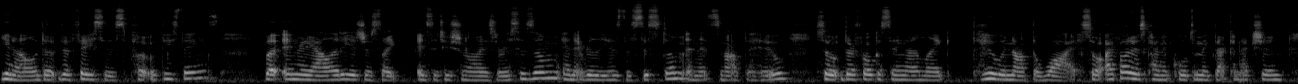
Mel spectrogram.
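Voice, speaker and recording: Speaking at a fairly quick pace, a woman has an unremarkable speaking voice, fairly high in pitch, with fairly even intonation. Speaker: student. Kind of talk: casual book review. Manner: casual with many fillers.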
